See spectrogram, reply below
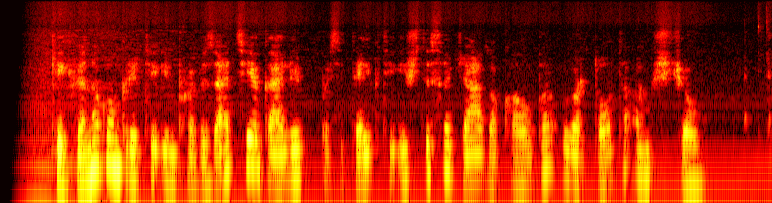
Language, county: Lithuanian, Panevėžys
